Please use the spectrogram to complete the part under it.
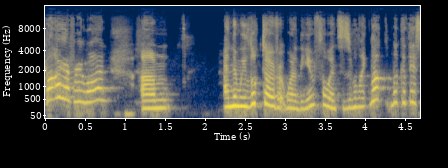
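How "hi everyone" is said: put-on excitement, much higher, louder. Retelling waving out a car window at people with flags, acting out an excited greeting. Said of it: "just so excited".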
